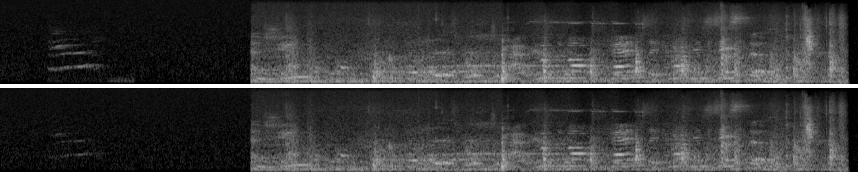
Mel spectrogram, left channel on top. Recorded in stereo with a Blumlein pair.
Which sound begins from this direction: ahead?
A zipper, at 2.5 s.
